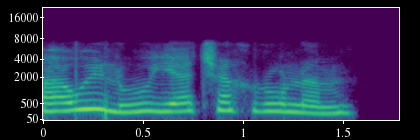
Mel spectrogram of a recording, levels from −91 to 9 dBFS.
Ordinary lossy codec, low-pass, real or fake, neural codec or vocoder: Opus, 16 kbps; 7.2 kHz; fake; vocoder, 24 kHz, 100 mel bands, Vocos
